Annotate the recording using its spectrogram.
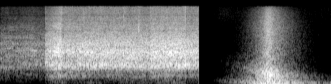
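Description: Editing sound effects for a title transition: a loud rush of noise cuts off abruptly about two and a half seconds in. Then a whoosh swells and fades with a deep boom under it.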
